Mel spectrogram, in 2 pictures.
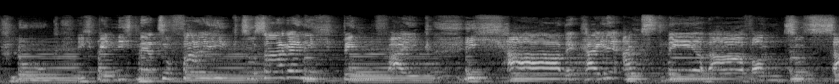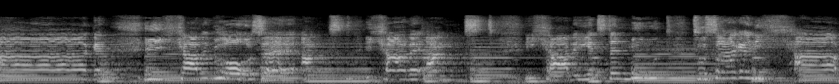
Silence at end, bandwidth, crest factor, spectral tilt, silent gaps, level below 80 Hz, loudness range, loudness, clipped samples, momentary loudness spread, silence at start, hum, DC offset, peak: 0 s; 11 kHz; 16 dB; -2 dB/octave; none; -56 dBFS; 1 LU; -19 LUFS; under 0.1%; 7 LU; 0 s; none; under 0.1%; -4 dBFS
